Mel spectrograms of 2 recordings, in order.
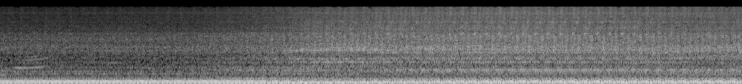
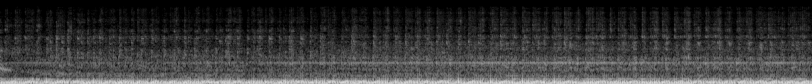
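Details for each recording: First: Rebuilt 1967 Pontiac Tempest V8, first start after rebuild: idle with a light, busy valvetrain clatter on both sides, oil to top end uncertain; lifter tick from oil starvation at first start. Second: Rebuilt 1967 Pontiac Tempest V8 idling once oil pressure reached the lifters: deep, steady rumble without ticking or puffing, much quieter and better after exhaust leaks were fixed.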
